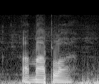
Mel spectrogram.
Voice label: "amable", Catalan

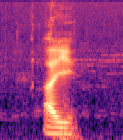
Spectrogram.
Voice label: "ahir", Catalan; yesterday

